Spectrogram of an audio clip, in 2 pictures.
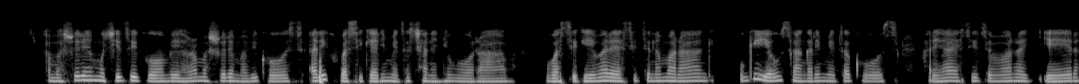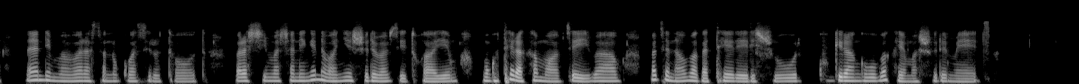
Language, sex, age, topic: Rundi, female, 25-35, education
